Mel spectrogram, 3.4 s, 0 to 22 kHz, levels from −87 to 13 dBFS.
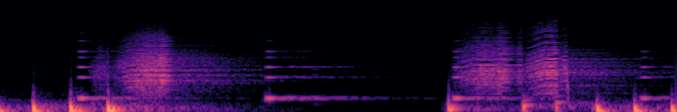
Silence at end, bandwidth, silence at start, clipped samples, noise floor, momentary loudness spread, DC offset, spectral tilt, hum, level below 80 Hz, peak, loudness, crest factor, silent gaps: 0.1 s; 7 kHz; 0 s; under 0.1%; -70 dBFS; 18 LU; under 0.1%; -7.5 dB/octave; none; -28 dBFS; -6 dBFS; -28 LUFS; 20 dB; none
